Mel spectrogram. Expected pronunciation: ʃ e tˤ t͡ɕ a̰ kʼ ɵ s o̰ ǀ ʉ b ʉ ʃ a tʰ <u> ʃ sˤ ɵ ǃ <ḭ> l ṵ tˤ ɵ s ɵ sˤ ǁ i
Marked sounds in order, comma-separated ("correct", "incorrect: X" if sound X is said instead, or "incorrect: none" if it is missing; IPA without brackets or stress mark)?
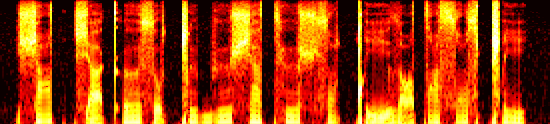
incorrect: ʉ, correct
